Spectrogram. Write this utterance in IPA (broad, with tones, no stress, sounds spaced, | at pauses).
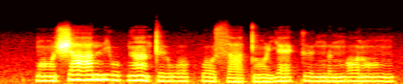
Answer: k͡p ɔ̃˨ ʃ aː˦ n j u˧ ɡ ã˦˨ t ɨ˨ w o˨ k͡p o˨ s a˨ t ɔ̃˨ j ɛ˧ k ɨ˧ ŋ ə˧ ŋ ɔ˧ ɾ ɔ̃˧ ŋ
